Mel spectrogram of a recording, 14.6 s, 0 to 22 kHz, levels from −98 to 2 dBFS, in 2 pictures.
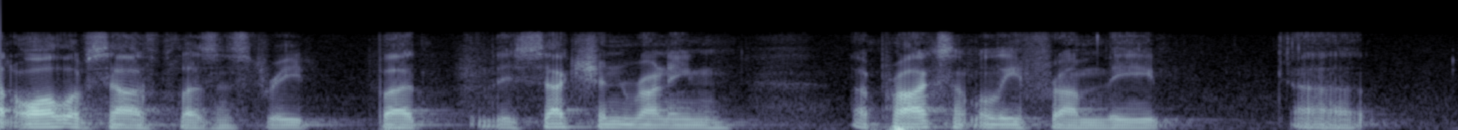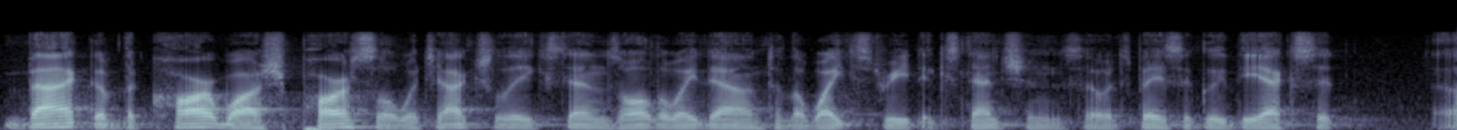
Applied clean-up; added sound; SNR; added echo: none; none; none; none.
